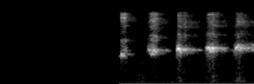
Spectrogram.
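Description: A bird chirping: a run of short, high, repeated notes, about four a second, starting about halfway in.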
